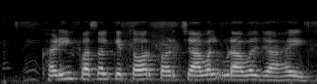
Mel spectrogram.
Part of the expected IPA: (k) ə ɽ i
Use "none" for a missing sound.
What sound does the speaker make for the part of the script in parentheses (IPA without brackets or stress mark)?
kʰ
